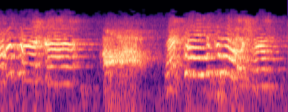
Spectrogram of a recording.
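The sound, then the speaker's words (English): A parrot squawks and chatters in shrill, strained, speech-like bursts, with a harsh raspy screech in the middle between two runs of nasal, wordlike babble, fairly loud throughout. “Oh, the parrot, huh?”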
